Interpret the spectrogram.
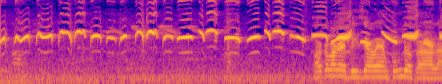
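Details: A tame, caged, large-bodied, yellow-billed male hwamei pours out a loud, varied run of clear whistled phrases, rising and falling quickly, still singing well after six minutes; a man's voice breaks in near the end.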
